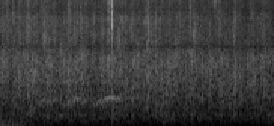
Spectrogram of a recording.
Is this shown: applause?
yes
